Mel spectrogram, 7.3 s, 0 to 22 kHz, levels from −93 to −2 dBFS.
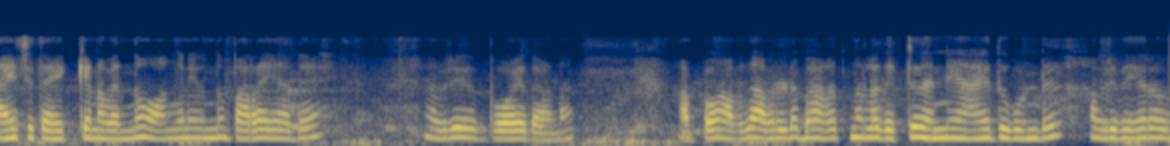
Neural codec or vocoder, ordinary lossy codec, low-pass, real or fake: none; none; none; real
